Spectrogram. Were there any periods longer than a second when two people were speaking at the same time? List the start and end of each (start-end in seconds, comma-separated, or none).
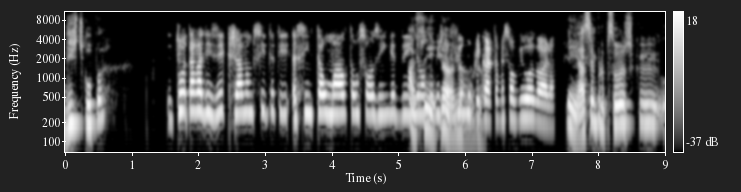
5.1-6.3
